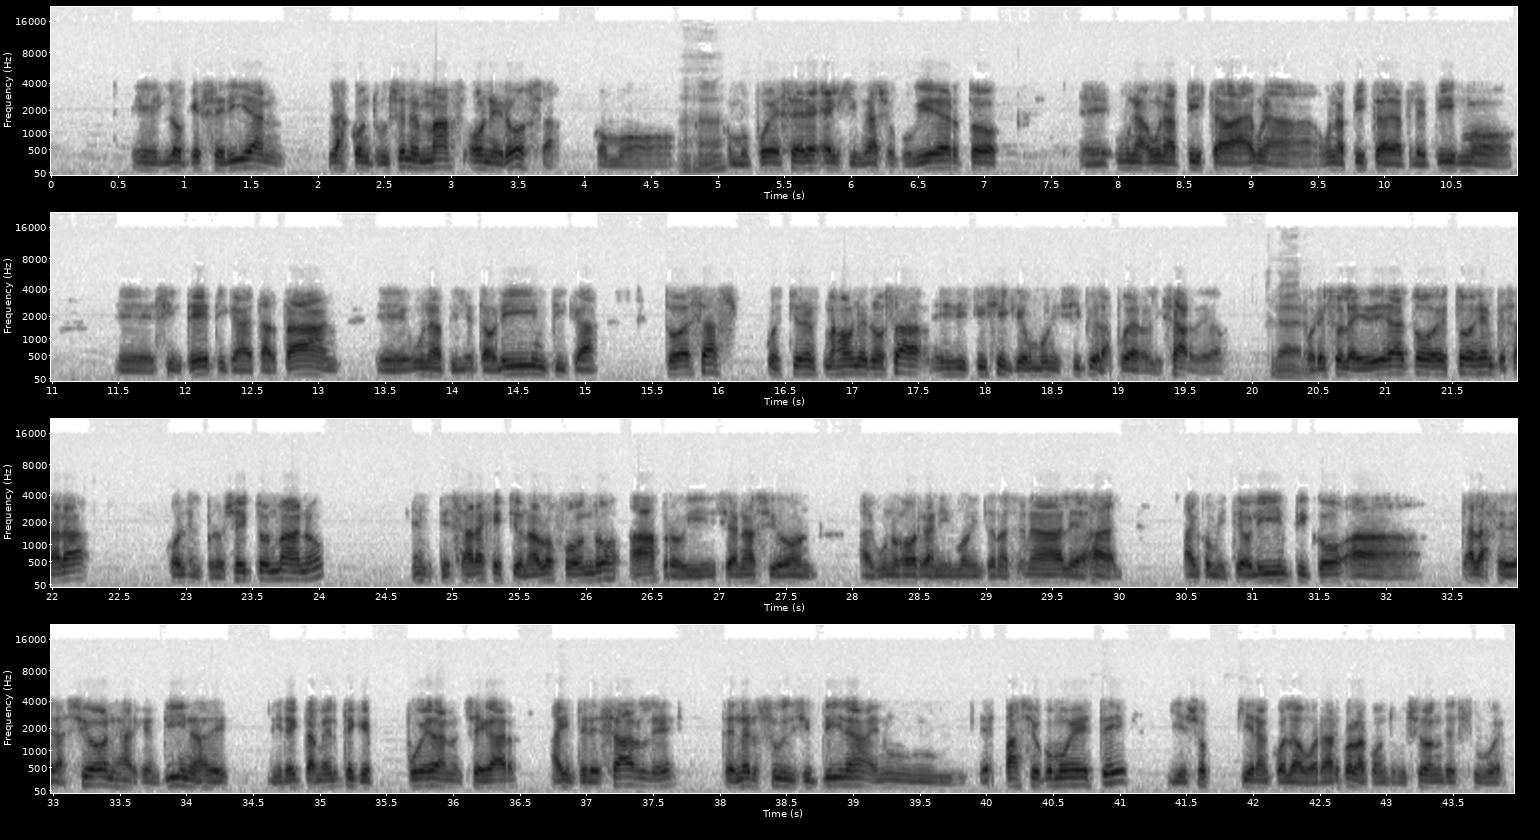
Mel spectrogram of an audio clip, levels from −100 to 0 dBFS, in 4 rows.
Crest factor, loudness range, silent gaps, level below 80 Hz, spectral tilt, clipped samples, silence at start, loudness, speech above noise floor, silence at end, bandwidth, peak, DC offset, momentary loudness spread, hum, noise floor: 18 dB; 2 LU; none; -64 dBFS; -7 dB/octave; under 0.1%; 0.6 s; -19 LUFS; 43 dB; 0.1 s; 4.7 kHz; 0 dBFS; under 0.1%; 12 LU; none; -61 dBFS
